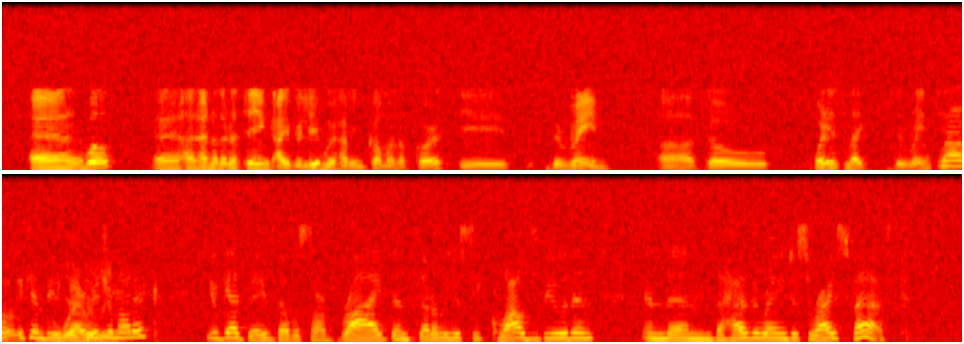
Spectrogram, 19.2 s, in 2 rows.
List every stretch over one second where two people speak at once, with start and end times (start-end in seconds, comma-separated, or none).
9.4-10.8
